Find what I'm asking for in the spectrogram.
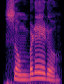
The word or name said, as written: sombrero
